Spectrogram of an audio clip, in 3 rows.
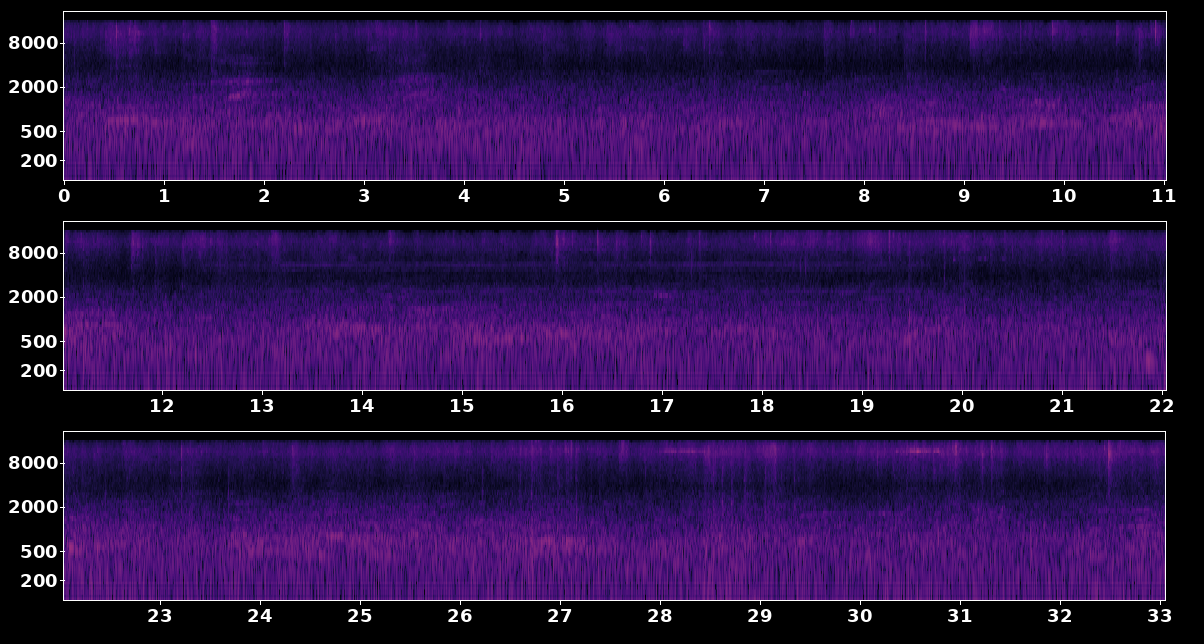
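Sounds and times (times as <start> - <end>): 
crowd chatter in a busy train station: 0.0 - 33.0.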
